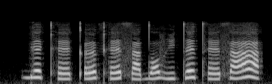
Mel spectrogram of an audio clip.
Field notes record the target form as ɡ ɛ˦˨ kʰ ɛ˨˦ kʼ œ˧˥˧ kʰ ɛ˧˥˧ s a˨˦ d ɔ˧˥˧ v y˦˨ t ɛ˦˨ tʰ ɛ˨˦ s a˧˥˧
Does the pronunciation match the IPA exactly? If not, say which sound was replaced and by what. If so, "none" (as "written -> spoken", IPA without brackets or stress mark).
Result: none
